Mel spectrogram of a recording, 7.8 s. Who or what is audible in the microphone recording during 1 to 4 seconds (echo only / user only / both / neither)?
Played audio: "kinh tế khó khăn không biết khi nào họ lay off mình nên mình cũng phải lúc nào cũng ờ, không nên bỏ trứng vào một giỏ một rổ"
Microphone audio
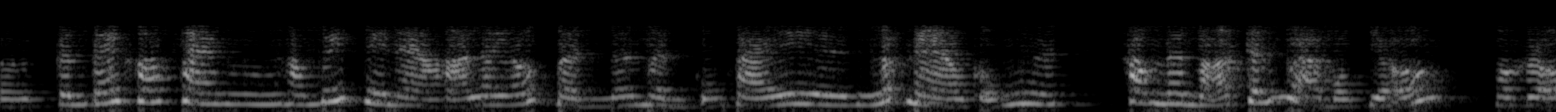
echo only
